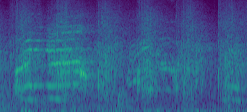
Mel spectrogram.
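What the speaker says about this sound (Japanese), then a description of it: "場内から自然発生的に拍手が巻き起こっている。" Scattered clapping from a pro wrestling arena crowd, a broad wash of hand claps under a voice speaking over it.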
